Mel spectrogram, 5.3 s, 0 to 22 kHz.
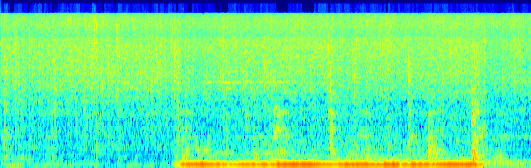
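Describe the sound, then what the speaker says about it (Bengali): Chopped onion and spring onions frying in a pan, stirred: broadband sizzle with scraping stir strokes, swelling louder as a steady low hum joins midway, close and with no talk. "পেঁয়াজ কলি কিছুটা ভাজা হয়ে গেছে, 1 পিস মাঝারি সাইজের পেঁয়াজ কুচি করে রেখেছি দিয়ে দিলাম।"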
